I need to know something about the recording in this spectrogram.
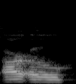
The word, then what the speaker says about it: Rovinj: But Rovinj was Rovinj. That's Rovinj. I think it's spelled.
